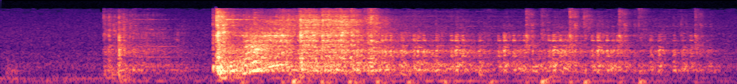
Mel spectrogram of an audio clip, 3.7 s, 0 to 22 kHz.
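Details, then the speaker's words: 30-year-old Cub Cadet 1320 hydrostatic riding mower that runs, drives and cuts: brief cranking, then catches cleanly and settles into a steady, even run; healthy start. "so let me crank it up i'll run the blades for you and i'll show you that everything works on it"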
